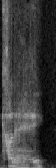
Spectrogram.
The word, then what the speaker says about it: Cudahy: I was assigned to go to a very nice little lakefront city called Cudahy. I believe that is how they pronounce it there.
